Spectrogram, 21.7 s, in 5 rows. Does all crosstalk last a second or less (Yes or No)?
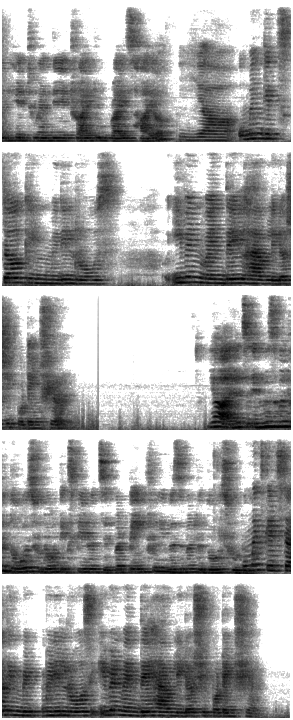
Yes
